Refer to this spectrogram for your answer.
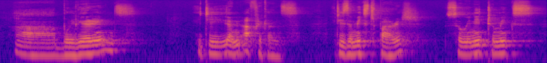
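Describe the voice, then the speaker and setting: A man with a Kenyan accent at a medium pitch, very slow pace, long and frequent pauses, fairly even intonation, and noticeable background noise. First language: Kikuyu. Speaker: Orthodox priest and monk. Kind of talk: interview monologue. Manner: hesitant, with fillers.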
